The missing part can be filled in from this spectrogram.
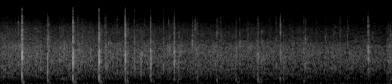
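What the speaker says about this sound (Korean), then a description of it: "하나님께 영광의 박수를 드리겠습니다." A church congregation at a special early-morning revival service gives a round of applause, with dense clapping and a few sharp louder claps standing out over several seconds.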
